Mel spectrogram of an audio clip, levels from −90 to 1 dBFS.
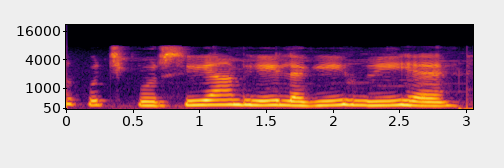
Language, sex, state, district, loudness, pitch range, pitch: Hindi, female, Jharkhand, Ranchi, -12 LUFS, 185-215 Hz, 205 Hz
